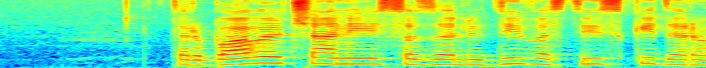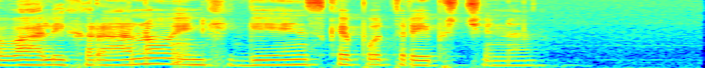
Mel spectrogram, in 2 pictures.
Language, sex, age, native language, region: Slovenian, female, 18-29, Slovenian, Gorenjska region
